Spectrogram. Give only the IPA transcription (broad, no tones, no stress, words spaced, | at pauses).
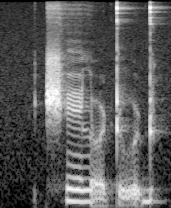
t͡ʃʰelo̰ʈṵɖ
